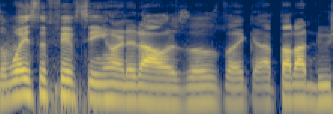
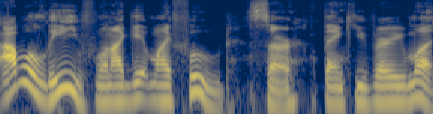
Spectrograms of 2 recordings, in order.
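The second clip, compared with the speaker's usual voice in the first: play-acted, excessively polite, courteous tone. Retelling answering an angry restaurant owner: imitating own overly polite reply. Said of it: "I'm being mad polite to him".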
